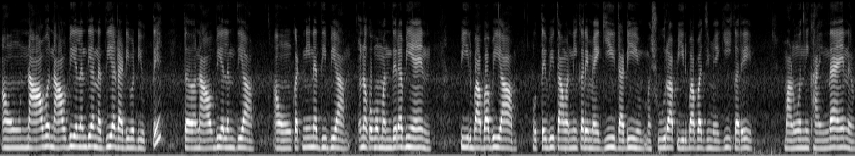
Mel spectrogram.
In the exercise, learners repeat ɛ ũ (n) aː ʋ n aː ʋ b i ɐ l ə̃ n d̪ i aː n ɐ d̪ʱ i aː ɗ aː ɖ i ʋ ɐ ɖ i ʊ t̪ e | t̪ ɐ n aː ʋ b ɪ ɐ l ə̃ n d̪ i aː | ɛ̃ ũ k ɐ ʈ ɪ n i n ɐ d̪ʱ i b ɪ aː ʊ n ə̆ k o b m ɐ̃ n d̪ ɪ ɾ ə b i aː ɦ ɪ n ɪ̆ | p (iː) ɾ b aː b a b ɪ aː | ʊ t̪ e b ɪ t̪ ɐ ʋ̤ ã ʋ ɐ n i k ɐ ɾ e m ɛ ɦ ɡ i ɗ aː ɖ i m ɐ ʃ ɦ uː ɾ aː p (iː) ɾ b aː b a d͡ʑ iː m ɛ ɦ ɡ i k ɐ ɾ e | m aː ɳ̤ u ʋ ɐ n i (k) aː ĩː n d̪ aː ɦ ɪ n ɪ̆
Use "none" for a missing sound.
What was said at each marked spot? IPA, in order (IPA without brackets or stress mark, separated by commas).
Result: n, iː, iː, kʰ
